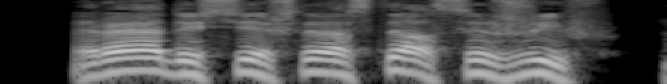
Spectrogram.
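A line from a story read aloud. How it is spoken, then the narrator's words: Grim. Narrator (Russian): мрачно сказал Волда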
